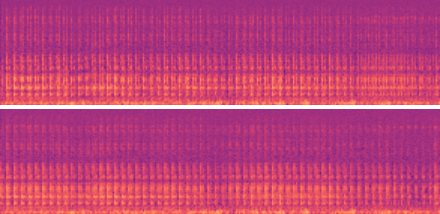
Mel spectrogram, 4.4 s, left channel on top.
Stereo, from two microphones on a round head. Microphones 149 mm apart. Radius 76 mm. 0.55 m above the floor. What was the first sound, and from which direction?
Only background noise.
